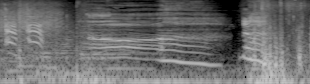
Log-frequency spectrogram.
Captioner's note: Cameron Yelling in Pain; Cameron Groaning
